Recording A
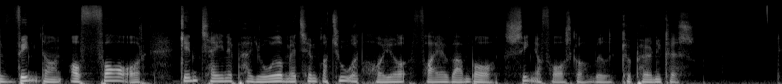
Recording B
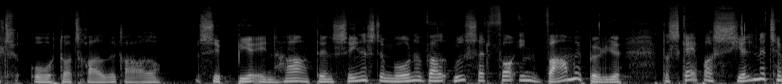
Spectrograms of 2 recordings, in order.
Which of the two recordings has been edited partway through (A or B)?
A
